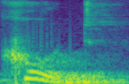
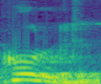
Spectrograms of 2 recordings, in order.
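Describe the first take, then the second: First: The L sound is silent in the word. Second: The L sound is pronounced in the word. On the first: The speaker calls it right. "No, it's কুড" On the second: The speaker calls it wrong. "এটা অনেকে কুল্ড বলে"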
